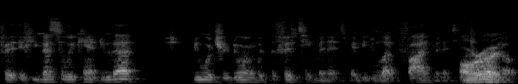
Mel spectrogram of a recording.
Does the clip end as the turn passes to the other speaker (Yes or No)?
Yes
